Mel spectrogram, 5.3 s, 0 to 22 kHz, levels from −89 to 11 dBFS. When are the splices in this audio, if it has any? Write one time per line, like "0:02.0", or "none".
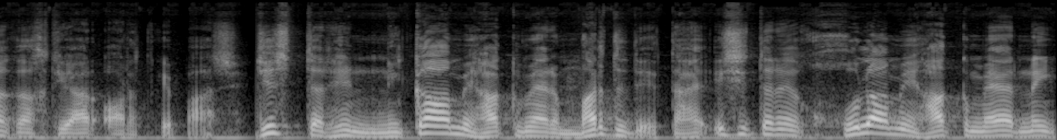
0:01.1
